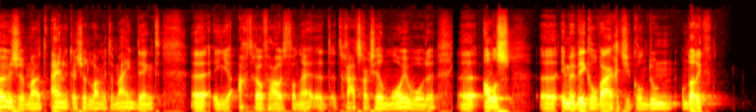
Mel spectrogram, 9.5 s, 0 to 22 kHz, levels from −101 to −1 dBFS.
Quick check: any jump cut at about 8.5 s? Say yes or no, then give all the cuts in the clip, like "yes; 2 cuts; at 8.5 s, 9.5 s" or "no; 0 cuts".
yes; 3 cuts; at 2.6 s, 5.6 s, 8.5 s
